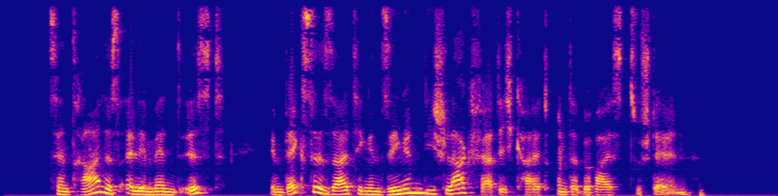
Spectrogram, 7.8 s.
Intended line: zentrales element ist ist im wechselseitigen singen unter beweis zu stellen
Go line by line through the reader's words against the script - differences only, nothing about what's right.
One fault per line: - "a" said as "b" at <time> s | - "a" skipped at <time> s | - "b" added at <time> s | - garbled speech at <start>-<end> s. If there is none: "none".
- "ist" skipped at 2.3 s
- "die schlagfertigkeit" added at 4.2 s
